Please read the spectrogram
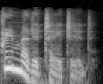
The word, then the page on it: premeditated: British English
